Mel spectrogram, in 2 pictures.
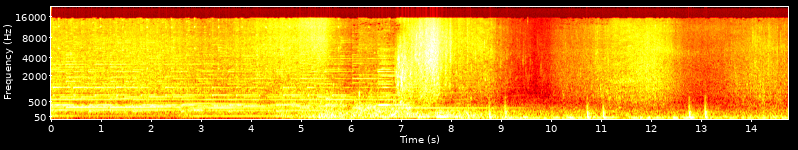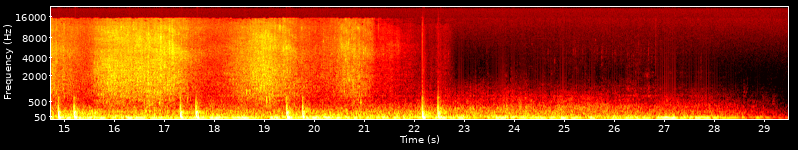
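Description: Film-trailer soundtrack: held music chords, then a loud rushing swell about seven seconds in. A run of shorter rushing swells follows, roughly every two seconds, over a low rumble that fades out at the end.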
